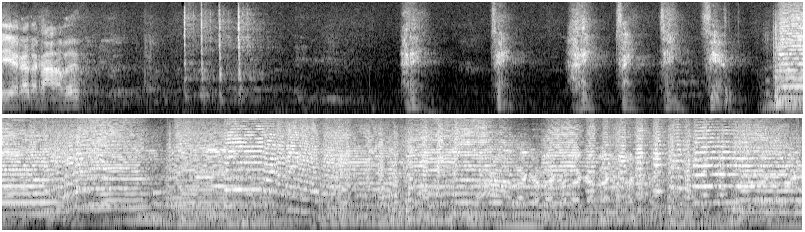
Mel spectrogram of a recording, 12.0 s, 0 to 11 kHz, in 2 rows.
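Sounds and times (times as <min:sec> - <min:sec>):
orchestra with loud brass: 0:05.8 - 0:12.0.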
